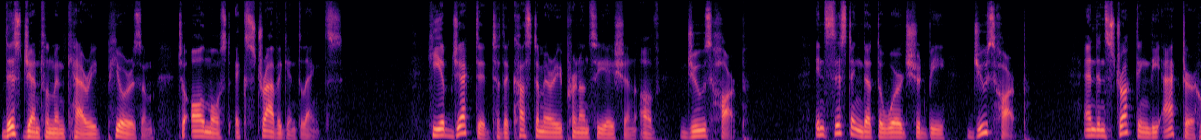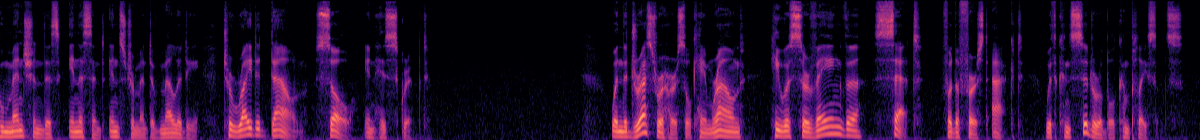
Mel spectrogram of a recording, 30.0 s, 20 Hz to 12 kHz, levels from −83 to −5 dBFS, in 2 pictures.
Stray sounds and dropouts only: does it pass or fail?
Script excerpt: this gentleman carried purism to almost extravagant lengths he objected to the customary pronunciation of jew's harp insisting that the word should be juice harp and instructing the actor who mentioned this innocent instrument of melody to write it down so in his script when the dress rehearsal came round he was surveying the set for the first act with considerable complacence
pass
